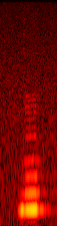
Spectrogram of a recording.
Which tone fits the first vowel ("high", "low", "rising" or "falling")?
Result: high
